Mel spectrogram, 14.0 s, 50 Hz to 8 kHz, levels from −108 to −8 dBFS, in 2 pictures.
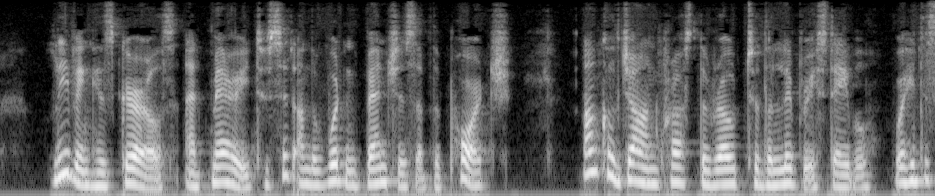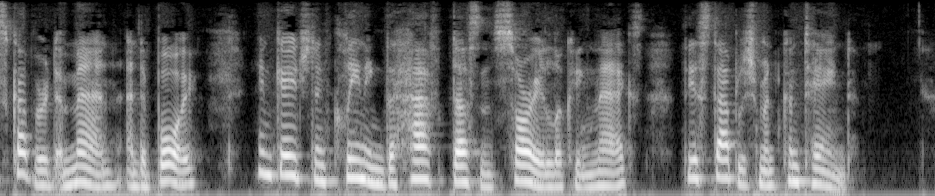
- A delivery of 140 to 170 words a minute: No, average, 185 wpm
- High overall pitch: No, medium, 180 Hz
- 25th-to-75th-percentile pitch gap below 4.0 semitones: No, average, 5.0 semitones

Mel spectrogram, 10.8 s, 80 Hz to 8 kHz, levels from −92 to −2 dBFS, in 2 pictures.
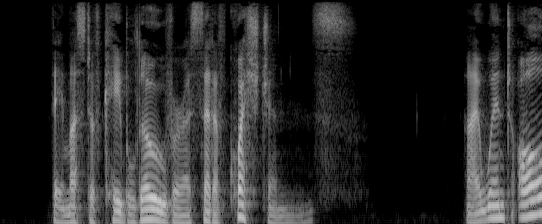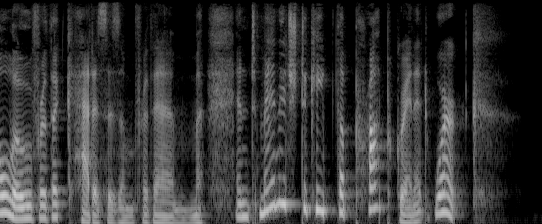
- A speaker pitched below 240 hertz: Yes, medium, 140 Hz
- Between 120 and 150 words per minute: Yes, average, 145 wpm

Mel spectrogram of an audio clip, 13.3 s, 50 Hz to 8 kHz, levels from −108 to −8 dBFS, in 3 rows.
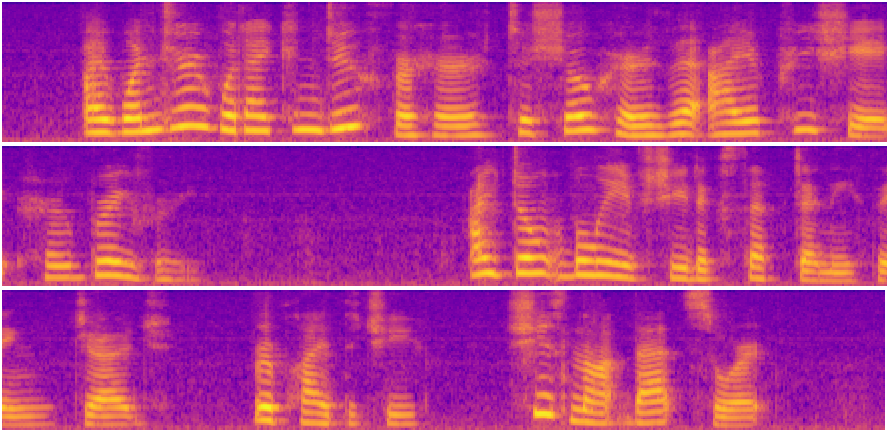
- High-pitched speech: Yes, high, 240 Hz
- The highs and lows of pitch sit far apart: Yes, wide, 7.1 semitones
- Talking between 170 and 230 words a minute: No, slow, 135 wpm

